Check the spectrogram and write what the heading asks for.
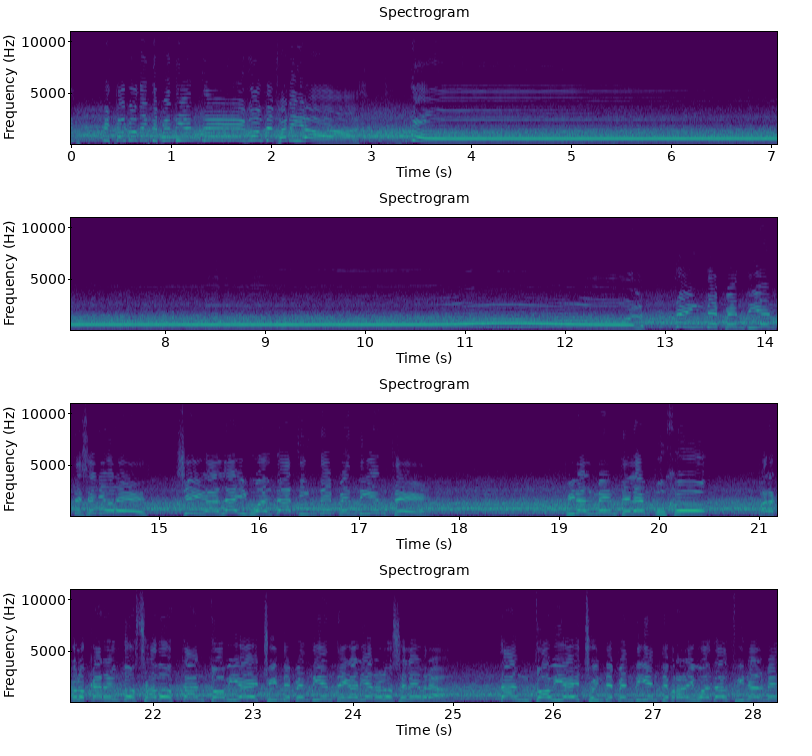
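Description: A television football commentator's long goal cry, one note held for about nine seconds that swells slightly and then falls away, followed by rapid excited shouting. Stadium crowd noise runs underneath.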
